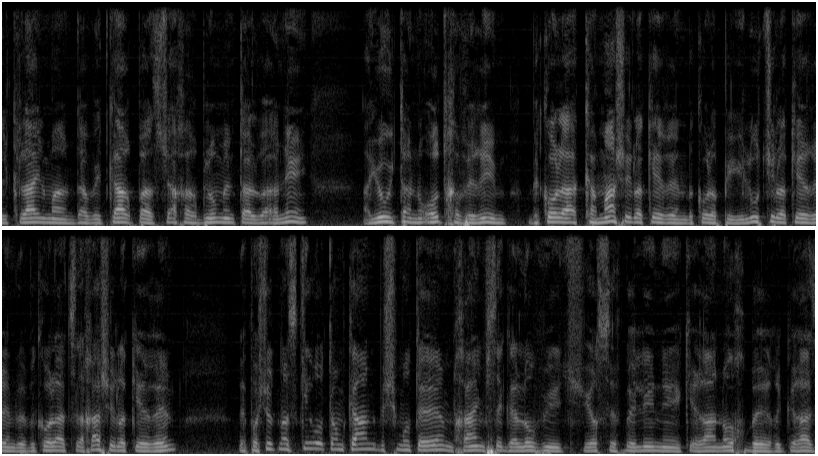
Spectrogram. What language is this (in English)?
Hebrew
